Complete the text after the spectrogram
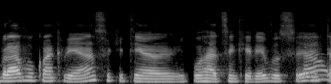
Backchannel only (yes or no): no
